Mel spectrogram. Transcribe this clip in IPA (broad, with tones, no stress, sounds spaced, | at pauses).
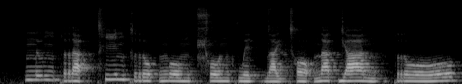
n ɯ˥˩ ŋ p r a˨˩ ʔ tʰ i˥˩ n k r o˨˩ k̚ ŋ o˨˩ m t͡ɕʰ o˧ n k w e˨˩ k̚ d a˩˦ j tʰ ɔ˨˩ ʔ n a˥˩ k̚ j a˥˩ n | p r oː˩˦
